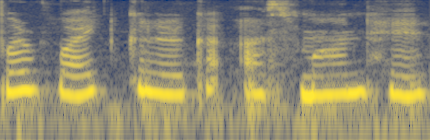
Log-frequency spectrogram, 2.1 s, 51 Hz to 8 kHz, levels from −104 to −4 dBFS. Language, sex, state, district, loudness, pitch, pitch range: Hindi, female, Uttar Pradesh, Lucknow, -12 LUFS, 275 Hz, 265-290 Hz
